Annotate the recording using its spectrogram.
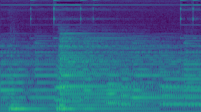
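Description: Instrumental background music with sustained chords, a new chord entering about half a second in.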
